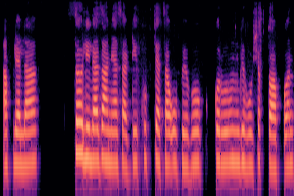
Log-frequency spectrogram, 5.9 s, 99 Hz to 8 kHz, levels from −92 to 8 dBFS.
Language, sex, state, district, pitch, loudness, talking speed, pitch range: Marathi, female, Maharashtra, Pune, 210 Hz, -18 LUFS, 100 wpm, 205-220 Hz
